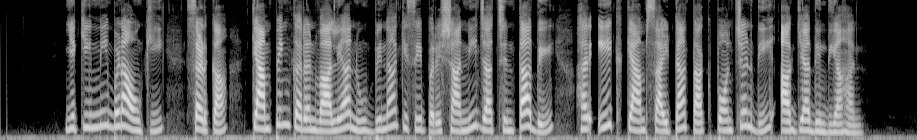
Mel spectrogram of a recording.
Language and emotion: Punjabi, neutral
